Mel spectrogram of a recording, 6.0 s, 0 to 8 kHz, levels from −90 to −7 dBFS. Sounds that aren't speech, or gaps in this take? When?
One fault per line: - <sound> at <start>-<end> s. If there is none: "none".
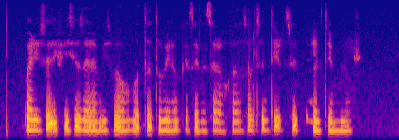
none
